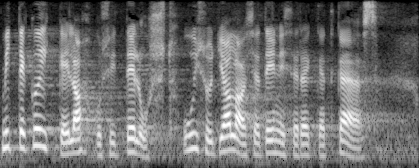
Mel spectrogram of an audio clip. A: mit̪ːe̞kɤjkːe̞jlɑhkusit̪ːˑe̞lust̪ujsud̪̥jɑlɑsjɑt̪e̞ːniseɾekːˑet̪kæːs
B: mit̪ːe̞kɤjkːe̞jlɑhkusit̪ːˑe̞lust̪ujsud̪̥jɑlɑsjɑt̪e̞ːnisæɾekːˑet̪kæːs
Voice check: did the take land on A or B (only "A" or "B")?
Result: A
